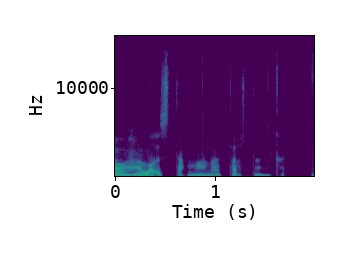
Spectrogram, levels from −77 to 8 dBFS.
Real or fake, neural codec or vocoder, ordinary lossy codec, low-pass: fake; autoencoder, 48 kHz, 32 numbers a frame, DAC-VAE, trained on Japanese speech; none; 14.4 kHz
